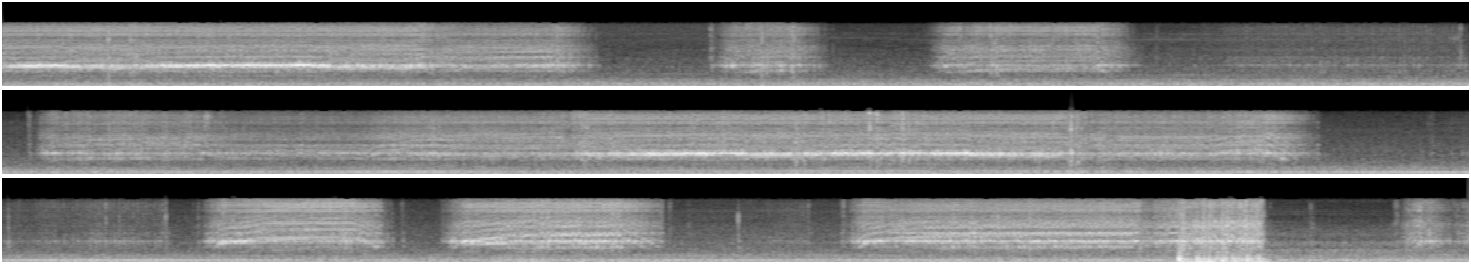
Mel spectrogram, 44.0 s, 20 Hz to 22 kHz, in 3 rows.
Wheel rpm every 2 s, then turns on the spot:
110, 120, 90, 30, 40, 60, 20, 40, 80, 100, 110, 110, 120, 90, 0, 40, 90, 120, 20, 150, 110, 20.
12-14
